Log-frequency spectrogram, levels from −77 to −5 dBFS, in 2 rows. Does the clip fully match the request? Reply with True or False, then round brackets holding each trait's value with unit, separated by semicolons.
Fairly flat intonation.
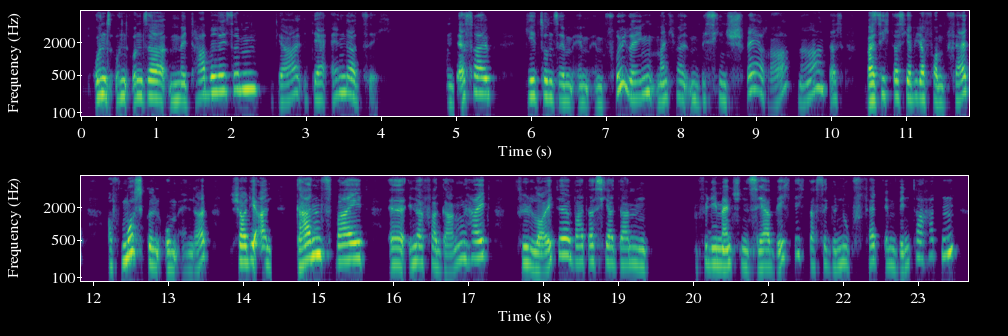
False (4.9 semitones)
